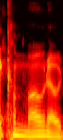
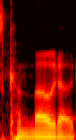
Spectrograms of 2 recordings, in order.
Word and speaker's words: Komodo: Why don't you say kimono dragon? Kimono is that thing cool guys wear around the house. – Yeah. – But it's Komodo dragon.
